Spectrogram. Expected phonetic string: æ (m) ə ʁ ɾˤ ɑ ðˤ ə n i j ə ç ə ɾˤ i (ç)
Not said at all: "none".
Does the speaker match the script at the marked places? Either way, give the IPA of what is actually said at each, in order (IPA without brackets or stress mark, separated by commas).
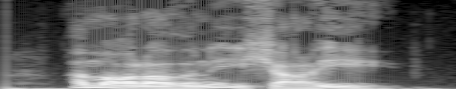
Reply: m, none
